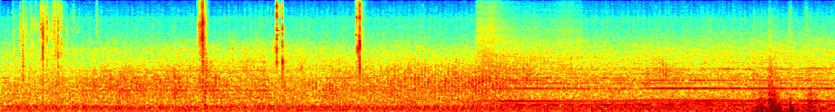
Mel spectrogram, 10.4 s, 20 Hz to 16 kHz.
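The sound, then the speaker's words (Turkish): About ten helicopters circle overhead in a continuous low, rumbling roar that holds steady throughout, with a few sharp clicks early on and a swell of noise near the end. “Tepemizde zaten 10 tane helikopter dönüyor.”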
